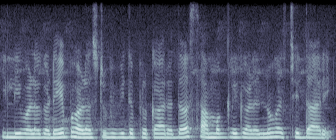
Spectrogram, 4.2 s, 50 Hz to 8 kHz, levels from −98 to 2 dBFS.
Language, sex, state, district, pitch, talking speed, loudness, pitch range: Kannada, female, Karnataka, Bidar, 225 Hz, 100 wpm, -15 LUFS, 220-235 Hz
